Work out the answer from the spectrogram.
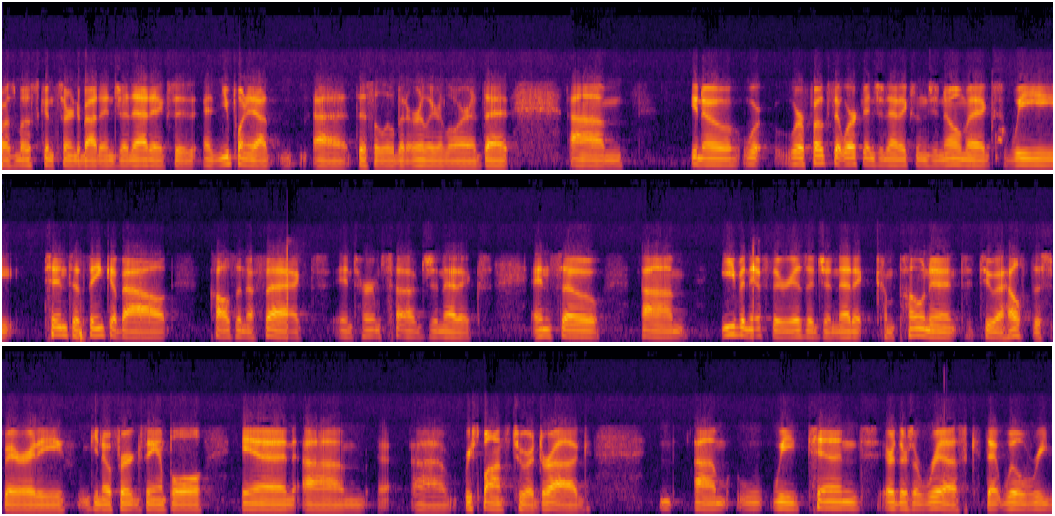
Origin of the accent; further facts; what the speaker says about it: the South, United States; I'm from the South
